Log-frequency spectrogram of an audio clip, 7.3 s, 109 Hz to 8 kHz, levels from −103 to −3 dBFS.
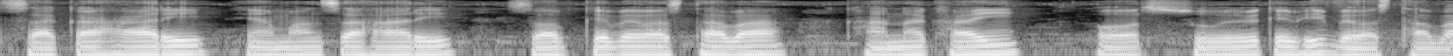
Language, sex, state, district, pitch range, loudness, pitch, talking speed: Bhojpuri, male, Bihar, Muzaffarpur, 110-120 Hz, -16 LUFS, 115 Hz, 125 wpm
